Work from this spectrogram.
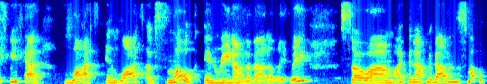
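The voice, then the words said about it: Hoarse voice. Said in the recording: “Excuse my hoarse voice. ... my throat is not too happy about that”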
